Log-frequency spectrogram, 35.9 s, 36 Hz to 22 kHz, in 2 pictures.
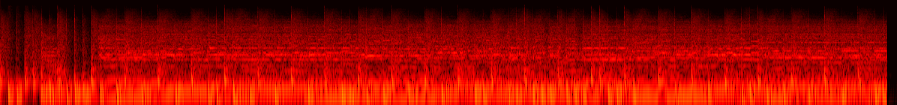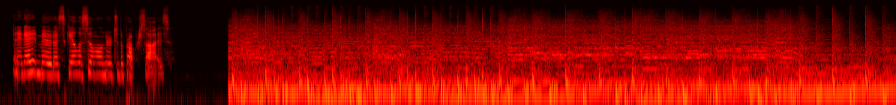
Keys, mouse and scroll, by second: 1.2 s, 3.5 click, 4.0-4.7 typing, 7.5 click, 8.4 middle click, 9.5 KP_3, 16.5 alt+a, 17.5 click, 17.9 Tab, 19.5 click, 20.1-21.0 typing, 21.2 Return, 23.7 middle click, 24.0 scroll down 1, 24.5-26.5 typing, 24.6 click, 24.7 right click, 25.3 click, 25.4 right click, 26.2 click, 27.7 click, 27.8 s, 28.4 e, 28.5 x, 28.8 click, 30.4 i, 30.7 middle click, 30.8 scroll up 1, 31.1 scroll down 1, 31.3-31.9 scroll up 1, 32.3 s, 32.5 shift+x, 33.1 click, 33.3 middle click, 33.7 KP_1, 35.6 Tab, 35.7 click.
